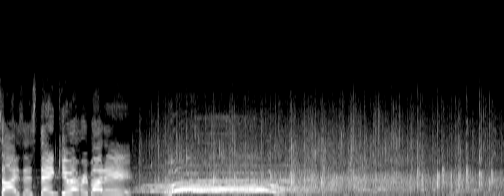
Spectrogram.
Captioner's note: audience applauding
